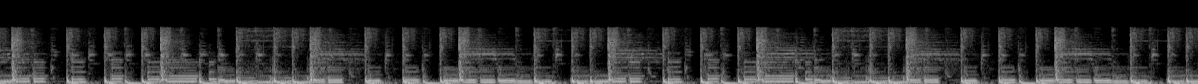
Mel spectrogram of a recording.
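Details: Loud, rhythmic band music with plucked guitar and a driving beat plays throughout, and no animal can be picked out.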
